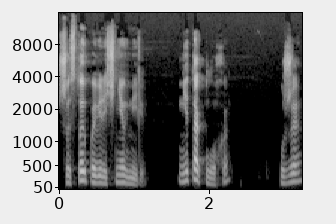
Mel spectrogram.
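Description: The voice has a dark, mellow tone and ordinary pitch variation, heard as a dry, close sound with no echo on a very clean recording with a silent background. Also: man. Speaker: lecturer. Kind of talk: lecture. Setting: stage with audience.

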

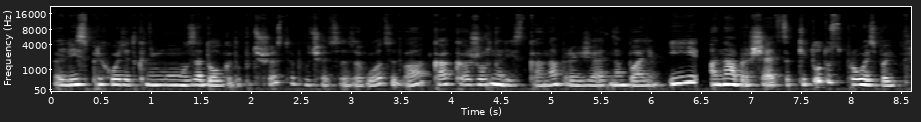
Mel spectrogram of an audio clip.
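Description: A woman's calm, fairly high voice at a moderate pace, with hardly any pauses and noticeable background noise. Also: ordinary pitch variation. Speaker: book podcast host. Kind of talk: casual book discussion.

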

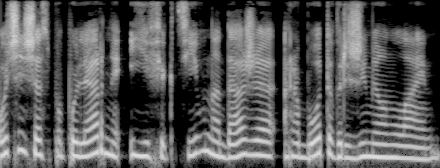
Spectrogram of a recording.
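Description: A woman talks at a moderate pace and a medium pitch in a normal speaking voice. The sound is dry and close with no echo, on a very clean recording with a silent background. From Russia, Orenburg. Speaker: cosmetologist. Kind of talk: casual chat. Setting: studio.

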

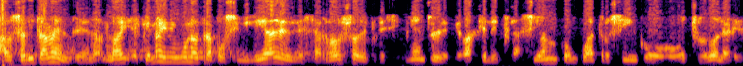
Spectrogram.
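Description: A man talks at a fairly quick pace with hardly any pauses. The sound is dry and close with no echo, though noticeable background noise is present. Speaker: economist and national congressman. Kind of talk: phone interview.

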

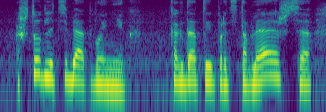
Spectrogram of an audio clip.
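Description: A woman talks at a fairly quick pace while noticeable background noise carries on behind her. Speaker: podcast host. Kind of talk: casual interview chat. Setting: planetarium dome.

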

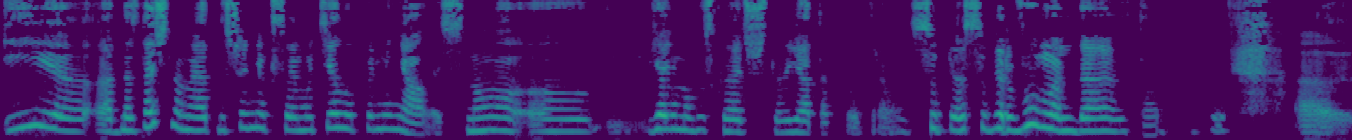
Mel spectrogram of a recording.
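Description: A woman's fairly high voice, dark and mellow in tone, with big swings in loudness, ordinary pitch variation, a very slow pace and a dry, close sound with no echo. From Russia, Perm. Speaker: psychotherapist. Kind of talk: interview. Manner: halting.

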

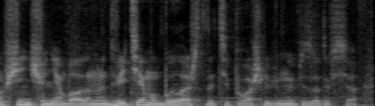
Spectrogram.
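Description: A man talks with fairly even intonation and a moderate pace while noticeable background noise runs underneath. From Russia, Perm. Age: 20s. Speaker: cartoon fan community admin, petroleum engineer. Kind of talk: casual chat. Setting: studio.

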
